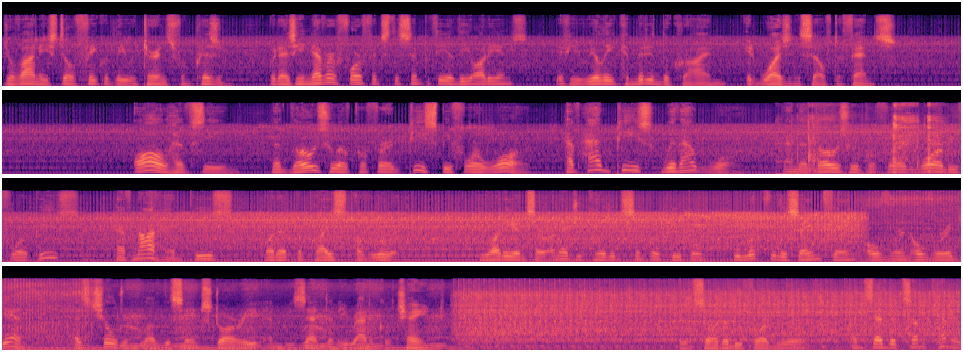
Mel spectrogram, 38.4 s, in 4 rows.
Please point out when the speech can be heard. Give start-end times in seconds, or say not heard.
0.0-9.0, 10.9-23.2, 23.9-33.1, 35.5-38.3.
